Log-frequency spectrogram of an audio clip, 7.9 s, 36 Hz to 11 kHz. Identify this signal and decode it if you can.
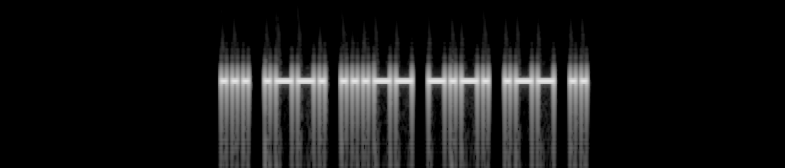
Morse code, heard as a keyed tone, about 22 wpm, 700 Hz. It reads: SP3CWI
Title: DXCC-100 Call Signs - 6 Characters - 22wpm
